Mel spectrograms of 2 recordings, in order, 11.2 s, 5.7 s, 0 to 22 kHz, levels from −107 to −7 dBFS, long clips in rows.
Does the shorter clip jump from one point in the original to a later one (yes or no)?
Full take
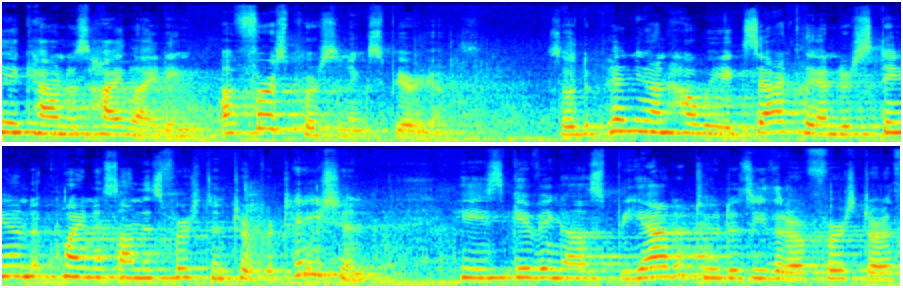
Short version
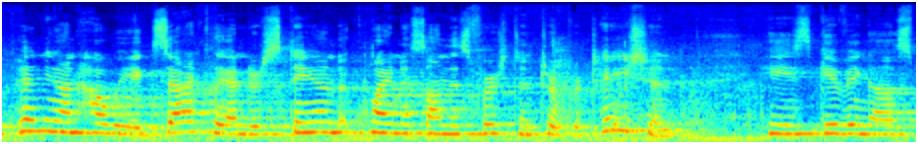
no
